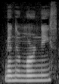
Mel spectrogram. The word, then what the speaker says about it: mnemonics: Use mnemonic device to make memorization easier. Mnemonics, the initial M is silent, are clues of any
